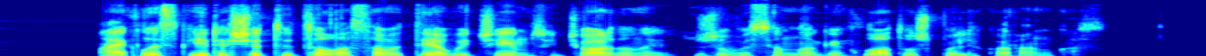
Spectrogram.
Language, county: Lithuanian, Telšiai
